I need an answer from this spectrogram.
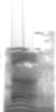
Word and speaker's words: mung: The English word mung, correctly pronounced as mung, originated and used as from Hindi word munga mung, which is derived from the Sanskrit word mudga, mudga.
